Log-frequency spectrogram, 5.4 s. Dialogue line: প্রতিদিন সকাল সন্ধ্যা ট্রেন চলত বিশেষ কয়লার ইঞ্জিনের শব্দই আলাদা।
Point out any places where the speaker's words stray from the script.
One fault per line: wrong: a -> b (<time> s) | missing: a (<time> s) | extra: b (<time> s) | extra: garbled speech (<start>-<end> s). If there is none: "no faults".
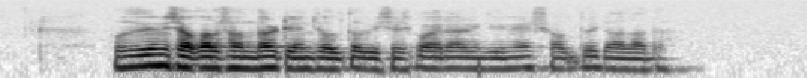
no faults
